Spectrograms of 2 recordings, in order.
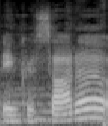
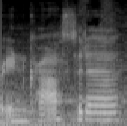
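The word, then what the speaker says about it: incrassata: one is in lecca here is a hoya in crosata or in krasada depends on how you want to pronounce it i also got this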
